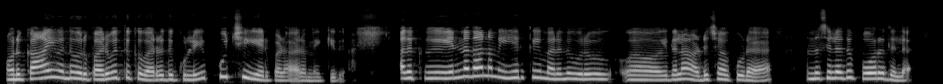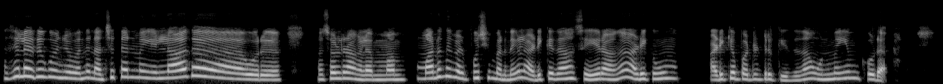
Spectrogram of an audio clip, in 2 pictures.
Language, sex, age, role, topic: Tamil, female, 30-34, guest, சீசனில் கிடைக்கும் காய்கறிகளை நீங்கள் எப்படித் தேர்ந்தெடுக்கிறீர்கள்?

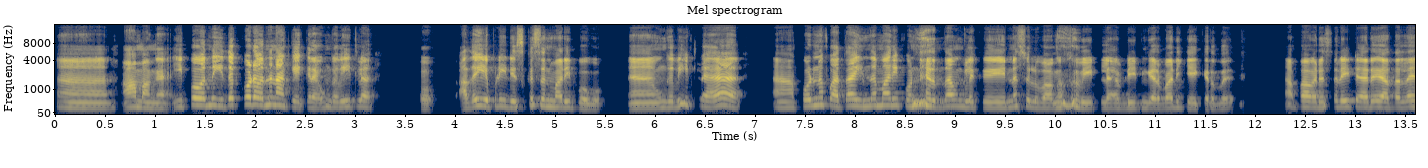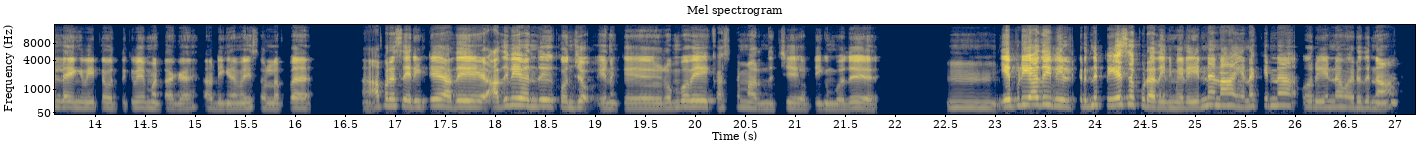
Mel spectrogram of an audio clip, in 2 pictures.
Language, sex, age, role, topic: Tamil, female, 25-29, guest, மறுப்பு வந்த பிறகு அதை ஏற்றுக்கொண்டு முன்னேற உதவும் நடைமுறை வழிகள் என்னென்ன?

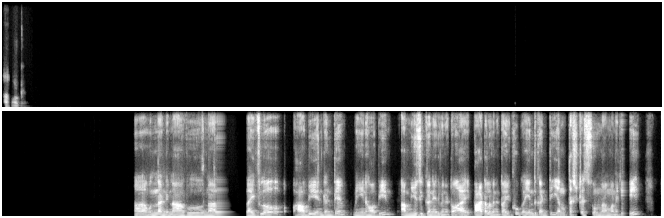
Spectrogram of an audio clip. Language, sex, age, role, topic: Telugu, male, 25-29, guest, ఒక హాబీ ద్వారా మీరు ఏమి నేర్చుకున్నారు?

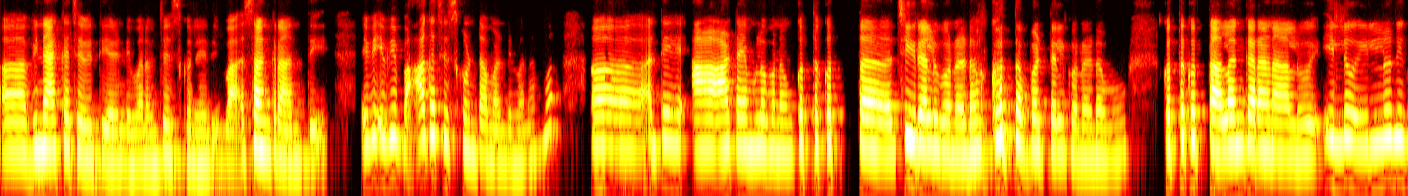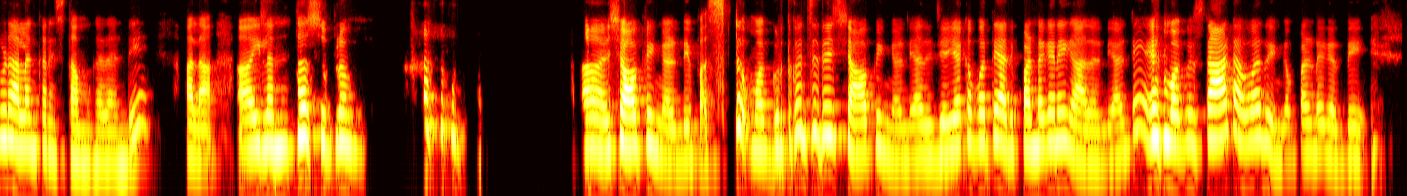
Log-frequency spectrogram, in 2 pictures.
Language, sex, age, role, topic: Telugu, female, 20-24, guest, పండుగ వాతావరణం మిమ్మల్ని ఎలా ఉత్సాహపరుస్తుంది?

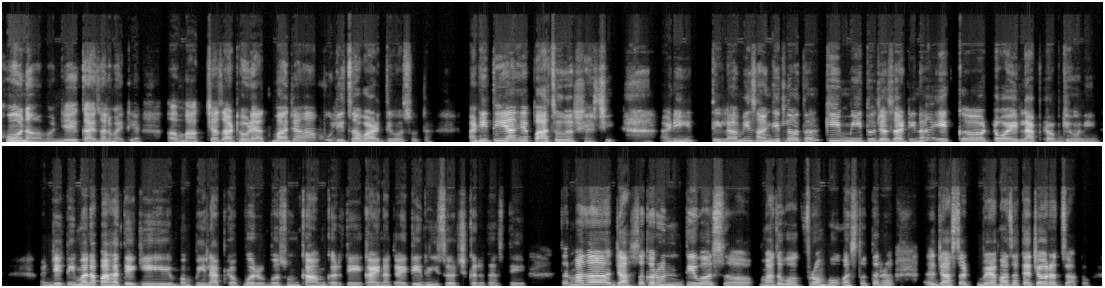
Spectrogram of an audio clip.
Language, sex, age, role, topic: Marathi, female, 45-49, guest, चुकीचे वचन दिल्यावर विश्वास परत मिळवायला तू काय करतोस?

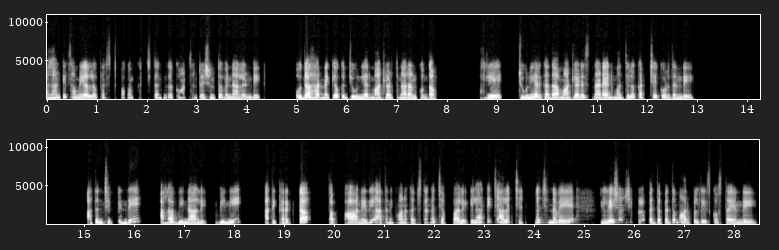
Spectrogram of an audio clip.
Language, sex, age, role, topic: Telugu, female, 25-29, guest, మంచిగా వినే అలవాటు ఎలా ఏర్పరుచుకోవాలి?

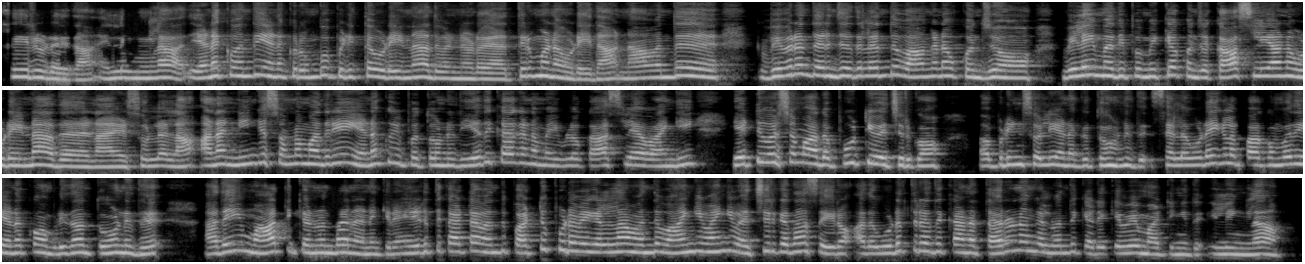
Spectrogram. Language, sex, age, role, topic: Tamil, female, 30-34, host, ஒரு முக்கியமான சந்திப்புக்கு நீங்கள் எப்படி ஆடைத் தேர்வு செய்வீர்கள்?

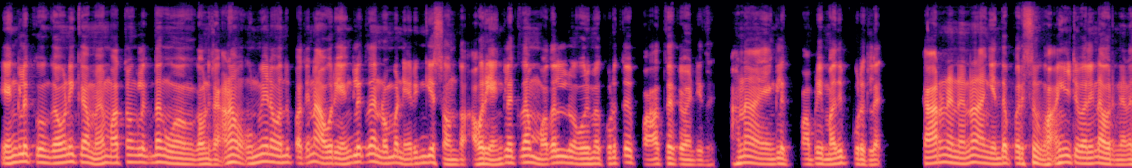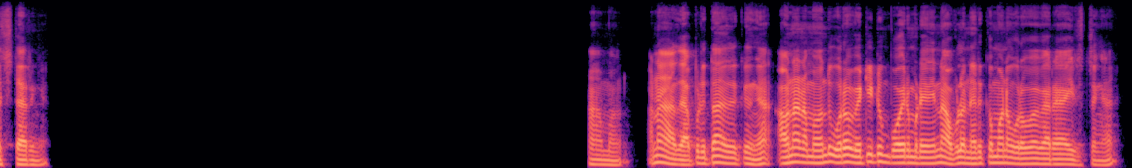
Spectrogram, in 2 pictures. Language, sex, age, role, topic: Tamil, male, 35-39, guest, என்னென்ன பழக்கங்கள் உங்களுக்கு சுயஉணர்வை மேம்படுத்த உதவுகின்றன?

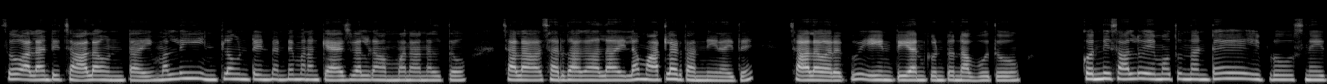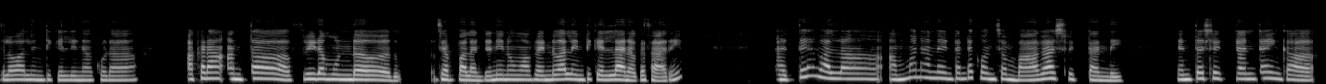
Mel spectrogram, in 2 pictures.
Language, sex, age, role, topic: Telugu, female, 20-24, guest, నీ ఇల్లు నిజంగా ‘ఇల్లు’ అనిపించడానికి నీకు అత్యంత ముఖ్యమైన విషయం ఏమిటి?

